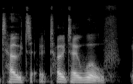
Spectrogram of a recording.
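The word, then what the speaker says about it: Toto Wolff: There's literally no controversy about this. It is definitely Toto Wolf.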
